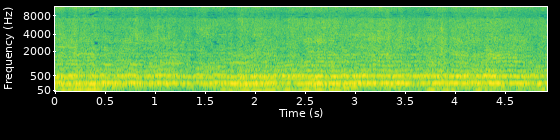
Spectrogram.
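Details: Feral colony of honey bees with steady worker traffic, heard as an even, unbroken droning buzz with a low hum and a brighter overtone band, holding constant throughout.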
